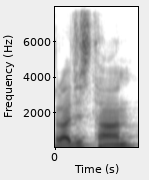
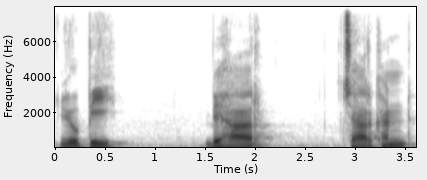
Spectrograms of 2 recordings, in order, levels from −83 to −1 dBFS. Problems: none marked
